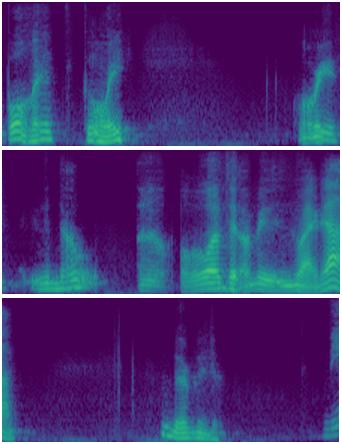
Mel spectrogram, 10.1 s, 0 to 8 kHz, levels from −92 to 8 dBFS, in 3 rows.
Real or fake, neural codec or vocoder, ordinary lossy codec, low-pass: fake; codec, 16 kHz, 0.5 kbps, X-Codec, HuBERT features, trained on general audio; none; none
